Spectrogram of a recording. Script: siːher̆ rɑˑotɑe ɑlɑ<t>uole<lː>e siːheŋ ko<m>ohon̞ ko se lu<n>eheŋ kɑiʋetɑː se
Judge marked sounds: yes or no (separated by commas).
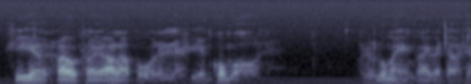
no, yes, yes, no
